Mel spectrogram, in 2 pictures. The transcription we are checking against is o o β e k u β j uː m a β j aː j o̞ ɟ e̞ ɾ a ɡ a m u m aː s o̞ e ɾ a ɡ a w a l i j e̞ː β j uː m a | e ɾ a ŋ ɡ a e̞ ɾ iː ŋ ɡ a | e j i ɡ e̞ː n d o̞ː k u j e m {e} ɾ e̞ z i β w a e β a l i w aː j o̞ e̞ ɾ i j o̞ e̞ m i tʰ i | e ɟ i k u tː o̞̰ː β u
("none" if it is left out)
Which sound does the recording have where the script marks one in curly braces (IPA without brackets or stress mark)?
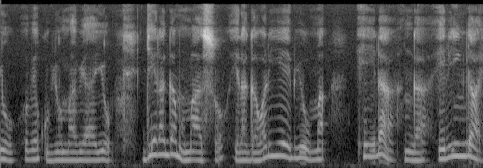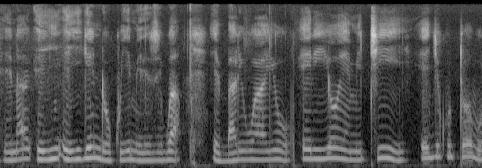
e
